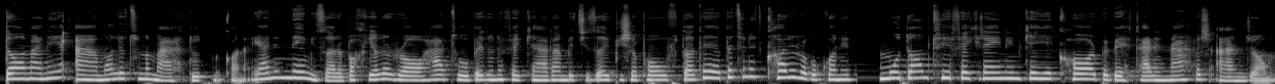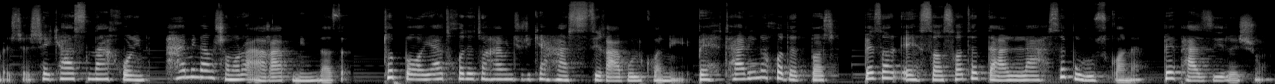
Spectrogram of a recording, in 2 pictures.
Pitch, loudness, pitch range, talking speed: 225 Hz, -20 LUFS, 200-260 Hz, 145 wpm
